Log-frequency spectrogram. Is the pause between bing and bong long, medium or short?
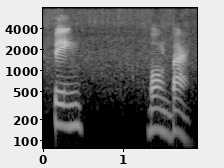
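long. There is a long pause after bing. The mend lands right under the rod tip. "the mend right under the rod tip"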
